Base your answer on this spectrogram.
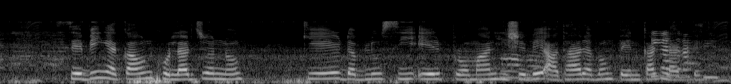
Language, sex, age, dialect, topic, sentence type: Bengali, female, 18-24, Jharkhandi, banking, statement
